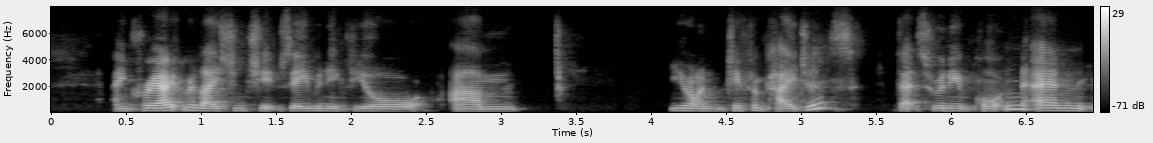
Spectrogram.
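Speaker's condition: Cleft palate; lots of childhood speech therapy

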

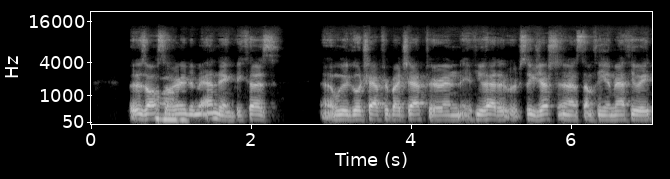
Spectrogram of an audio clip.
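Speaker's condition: Parkinson's; still teaching and speaking publicly

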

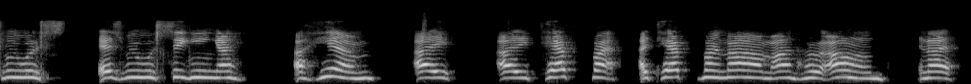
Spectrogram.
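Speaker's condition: Cerebral palsy; disability since childhood

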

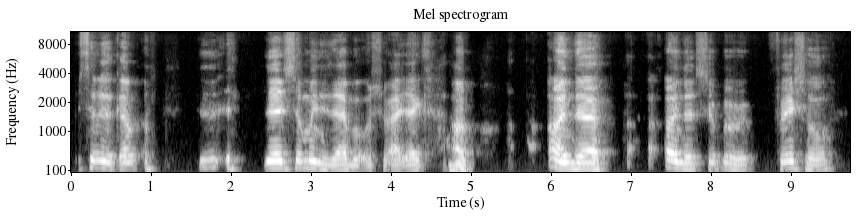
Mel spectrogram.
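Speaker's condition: Cerebral palsy; from birth

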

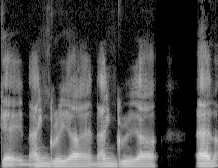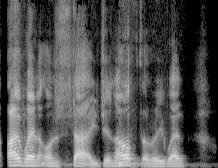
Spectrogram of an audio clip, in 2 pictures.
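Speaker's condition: Cerebral palsy, moderate; spastic

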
